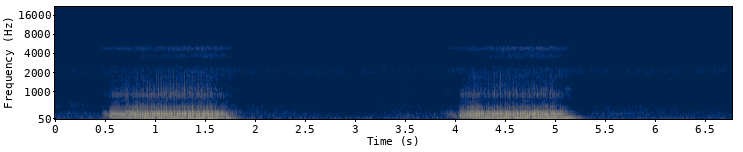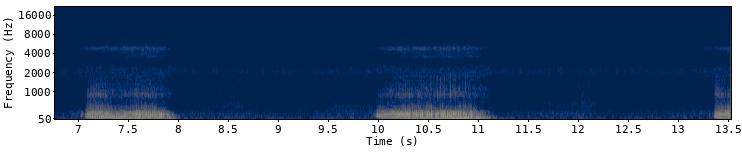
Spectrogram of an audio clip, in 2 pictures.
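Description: Steady rumbling snores about every three seconds, near 20 a minute, with silent pauses between them in a quiet room.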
